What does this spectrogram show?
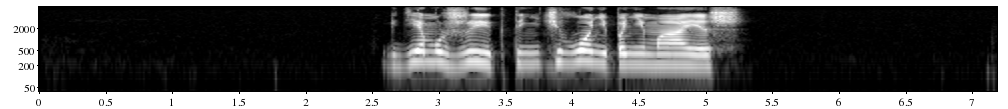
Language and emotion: Russian, angry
